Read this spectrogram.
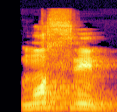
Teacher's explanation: এস উচ্চারিত হচ্ছে, এস এইচ নয় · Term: স্বাভাবিক উচ্চারণ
